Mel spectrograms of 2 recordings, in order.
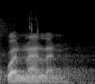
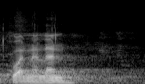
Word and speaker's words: Cuanalan: O sea, originalmente es Cuanalan, pero ahora todo el mundo dice Cuanalán. ¿Perdón? Sí, pero no se acentúa.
